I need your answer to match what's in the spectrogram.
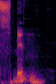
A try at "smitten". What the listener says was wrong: No, smitten. You can't say T's, can you?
